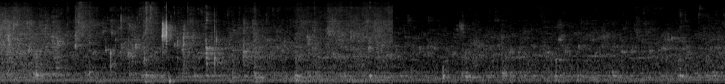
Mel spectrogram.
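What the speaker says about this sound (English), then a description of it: "So I'm going to wash off this cleanser directly with water." Tap water runs steadily while a face is rinsed clean of cleanser at a sink, with splashing and a few louder drips and spatters early on, then a quieter continuous flow.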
